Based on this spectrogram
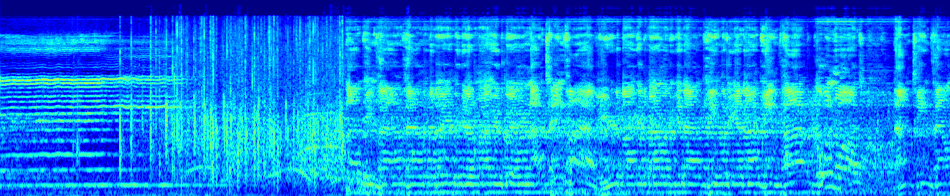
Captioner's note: applause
